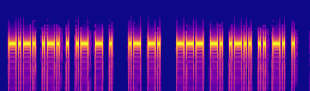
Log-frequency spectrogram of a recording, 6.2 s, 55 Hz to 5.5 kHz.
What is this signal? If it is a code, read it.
Morse code, heard as a keyed tone, about 25 wpm, 600 Hz. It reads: CREATE AN ONLINE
